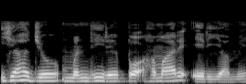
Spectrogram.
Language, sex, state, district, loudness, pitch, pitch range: Hindi, male, Bihar, Jamui, -14 LUFS, 155 Hz, 135-165 Hz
